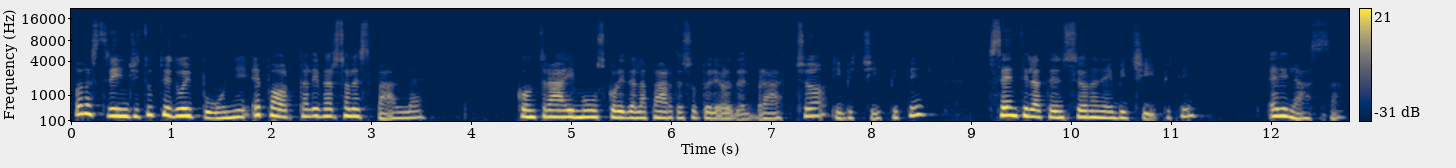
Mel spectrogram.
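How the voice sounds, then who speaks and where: A woman guides a progressive muscle relaxation exercise as a scripted narration, giving calm, measured instructions with deliberate pauses. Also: mid-range voice.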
